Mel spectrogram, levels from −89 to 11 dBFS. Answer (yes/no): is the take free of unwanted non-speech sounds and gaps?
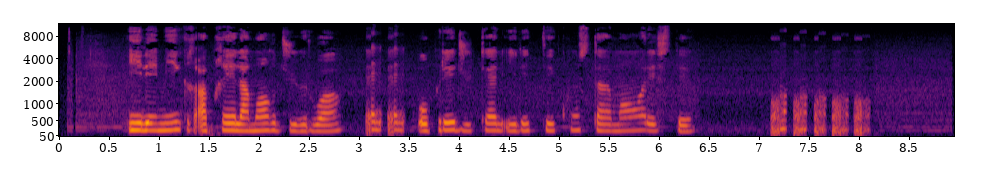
no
